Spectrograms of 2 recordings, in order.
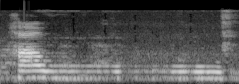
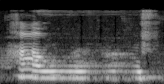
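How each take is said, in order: First: The long vowel is held for six counts. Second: The long vowel is held for four counts.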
